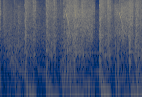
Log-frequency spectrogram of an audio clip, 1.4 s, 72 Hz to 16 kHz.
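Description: Rapid bursts of gunfire crack out in the zombie survival game 7 Days To Die, several shots overlapping in quick irregular volleys, loud and close.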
